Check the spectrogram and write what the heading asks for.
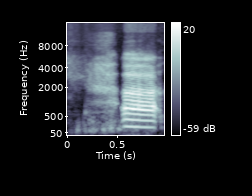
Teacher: Ru, kita punya kedudukan lidah kita tu sedikit terangkat. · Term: roh dibaca tebal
